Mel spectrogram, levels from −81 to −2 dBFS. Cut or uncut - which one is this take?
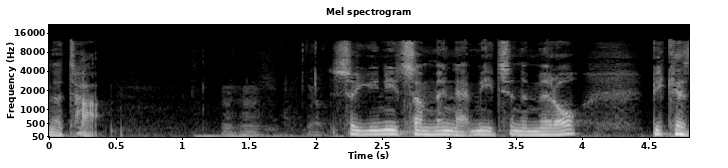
uncut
